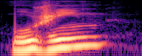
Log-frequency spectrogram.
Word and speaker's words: Mougin: It's called Secondary Superheroes of the Golden Age by Lou, and I'm going to butcher this, Mugin, M-O-U-G-I-N, Mugin.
